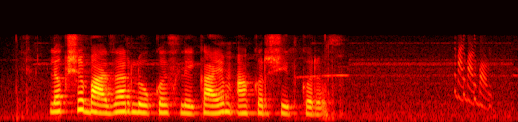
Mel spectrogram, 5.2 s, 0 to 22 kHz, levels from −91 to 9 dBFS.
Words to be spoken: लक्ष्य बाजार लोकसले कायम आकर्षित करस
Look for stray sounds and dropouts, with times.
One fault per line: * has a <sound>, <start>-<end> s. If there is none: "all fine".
* has a chirp, 4.5-5.0 s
